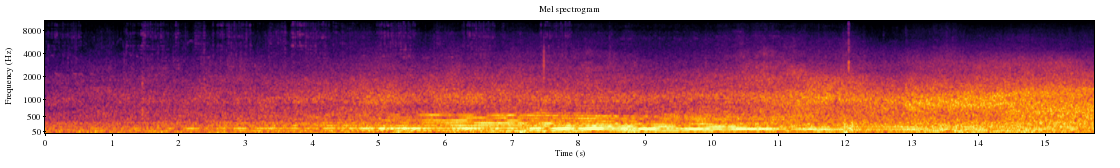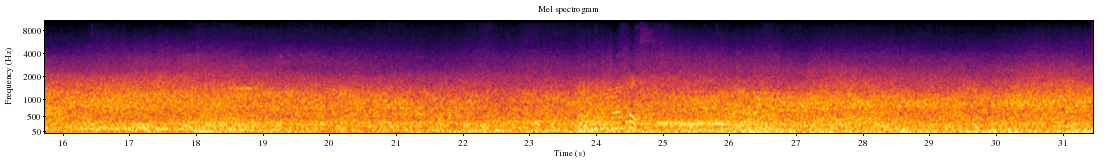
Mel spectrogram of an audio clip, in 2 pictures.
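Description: Wind rushing over the camera microphone and tyre noise from a bicycle riding along a paved street, growing louder as the bike picks up speed. For the first ten seconds or so a steady low hum with a pitch to it runs underneath, then fades out.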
